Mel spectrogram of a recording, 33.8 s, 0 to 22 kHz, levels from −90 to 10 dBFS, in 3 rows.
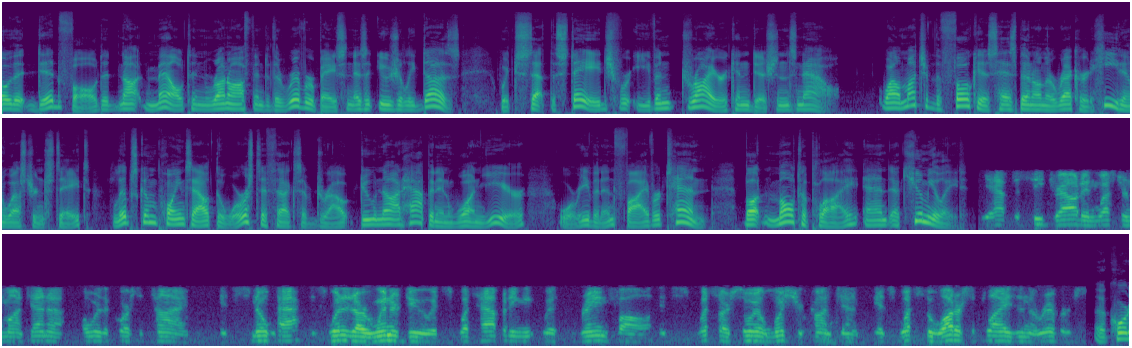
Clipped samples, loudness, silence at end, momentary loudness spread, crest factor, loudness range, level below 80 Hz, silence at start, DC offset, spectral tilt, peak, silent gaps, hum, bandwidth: under 0.1%; -25 LUFS; 0 s; 11 LU; 24 dB; 5 LU; -60 dBFS; 0 s; under 0.1%; -5.5 dB/octave; -2 dBFS; none; none; 14.5 kHz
